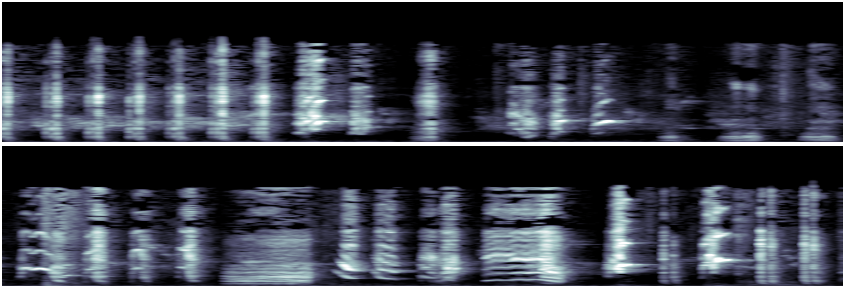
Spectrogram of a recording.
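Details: Javan myna singing vigorously while nodding its head, a full song packed with varied fills: rapid runs of harsh, clicky high notes and buzzy squawks, broken by short rising whistles and a raspy rattling burst near the end.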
